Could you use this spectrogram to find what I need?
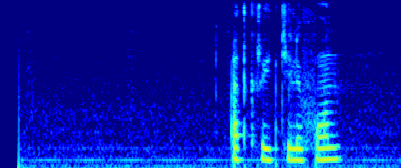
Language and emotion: Russian, neutral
